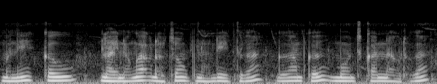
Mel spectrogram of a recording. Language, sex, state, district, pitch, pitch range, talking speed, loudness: Wancho, male, Arunachal Pradesh, Longding, 160 Hz, 155-175 Hz, 165 wpm, -15 LUFS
